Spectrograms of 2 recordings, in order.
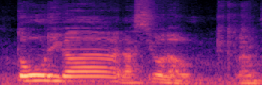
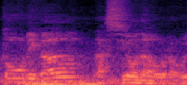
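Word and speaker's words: Touriga Nacional: 뭐 포트가 아니면은 이 포트에도 쓰이는 여기 보면은 또우리가 나시오나우라는 품종이 있어요. 나시오날이라고 읽을 것 같지만 이게 역시 L이 끝에 붙으면 또 우라고 발음을 하는 경향이 있어서 포르투갈에 되게 우로 꺾이는 발음이 많아요.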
